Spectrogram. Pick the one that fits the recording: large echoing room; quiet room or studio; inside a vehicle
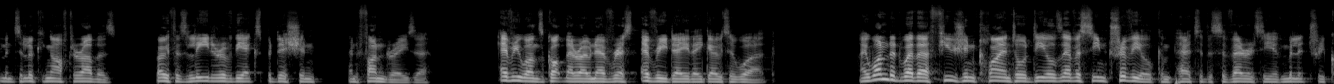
quiet room or studio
